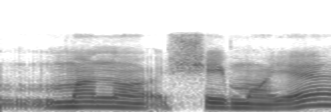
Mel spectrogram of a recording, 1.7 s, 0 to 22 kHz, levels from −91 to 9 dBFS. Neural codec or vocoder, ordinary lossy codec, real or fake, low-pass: none; Opus, 32 kbps; real; 7.2 kHz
